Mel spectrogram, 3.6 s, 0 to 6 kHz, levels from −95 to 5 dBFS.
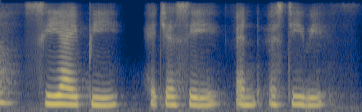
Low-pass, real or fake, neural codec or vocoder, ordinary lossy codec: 5.4 kHz; fake; codec, 16 kHz, about 1 kbps, DyCAST, with the encoder's durations; none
